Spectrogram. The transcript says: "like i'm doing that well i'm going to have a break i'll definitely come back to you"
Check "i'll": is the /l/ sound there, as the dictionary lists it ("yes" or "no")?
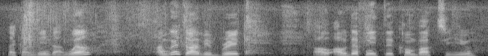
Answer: no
